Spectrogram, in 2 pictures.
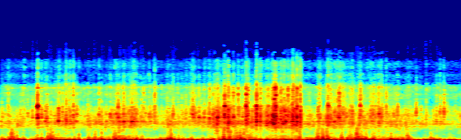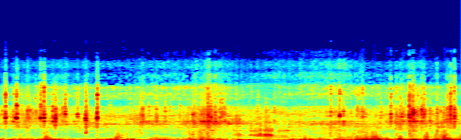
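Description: A downhill mountain bike running fast down a dry dirt trail: wind buffets the camera microphone with a heavy rumble, the tyres scrub over loose dirt and stones, and the bike rattles with many small knocks over the bumps. The noise eases a little a few seconds past the middle.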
